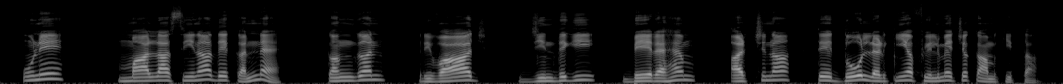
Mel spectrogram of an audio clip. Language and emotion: Dogri, neutral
